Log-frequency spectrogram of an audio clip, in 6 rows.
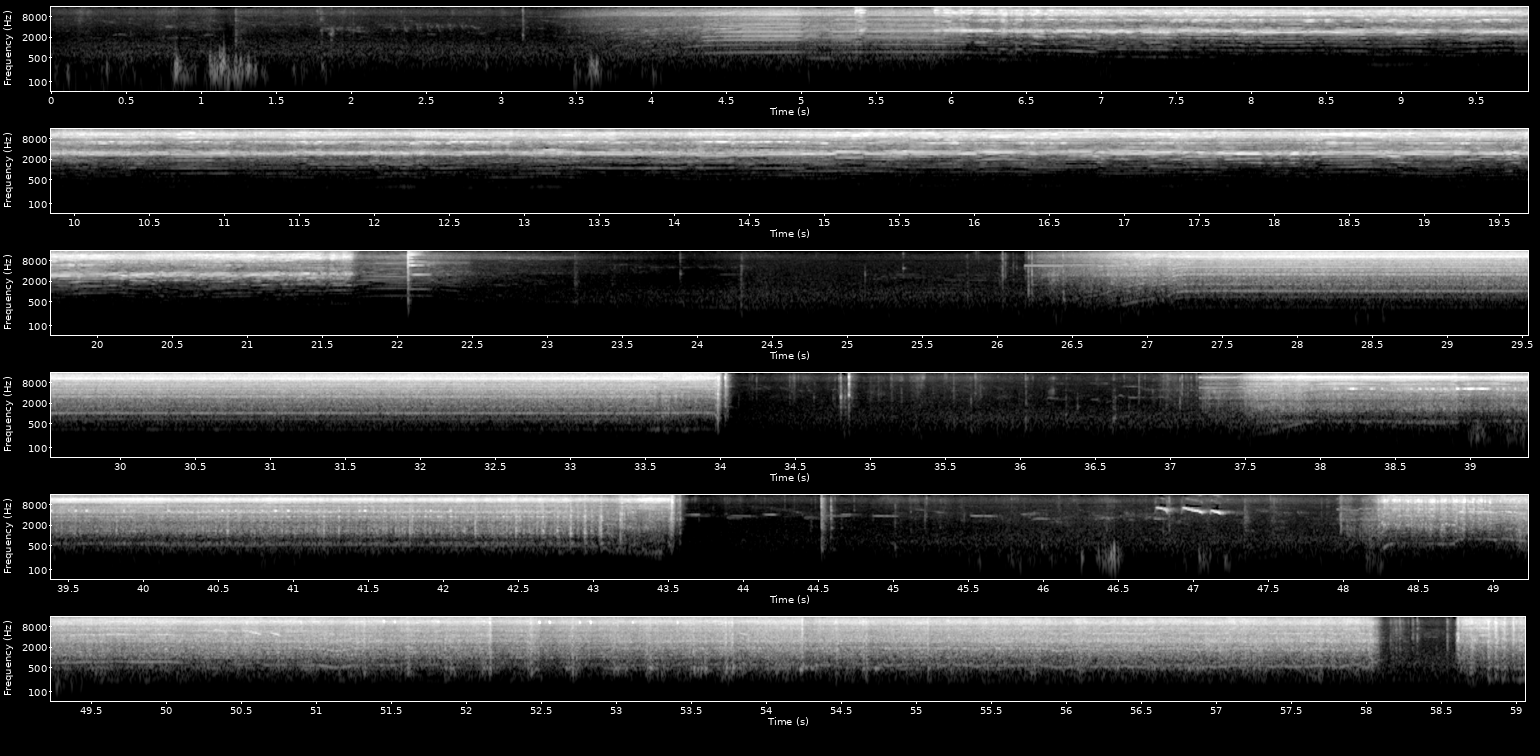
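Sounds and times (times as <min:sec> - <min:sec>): electric drill whining: 0:03.5 - 0:16.0, 0:26.2 - 0:34.1, 0:37.2 - 0:43.6, 0:48.0 - 0:59.0
hole saw cutting steel plate: 0:03.7 - 0:22.6, 0:37.2 - 0:43.6, 0:48.0 - 0:59.0.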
